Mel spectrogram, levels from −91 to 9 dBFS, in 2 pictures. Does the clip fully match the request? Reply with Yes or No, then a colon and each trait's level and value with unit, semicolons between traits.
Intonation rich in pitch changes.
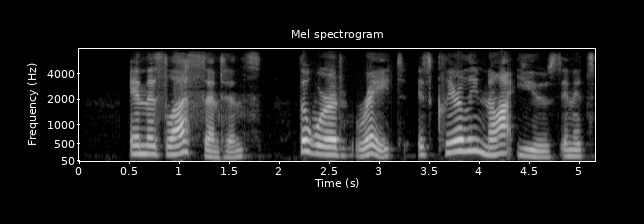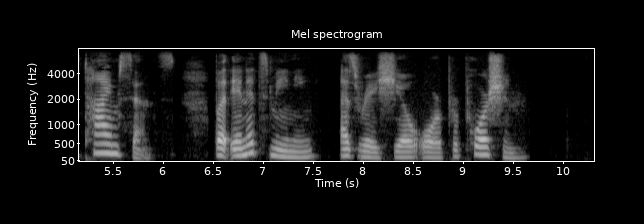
Yes: wide, 6.5 semitones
